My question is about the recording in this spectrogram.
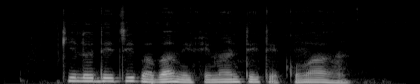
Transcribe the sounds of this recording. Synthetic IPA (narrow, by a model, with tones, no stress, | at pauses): ki˦lo˦de˦ti˦ba˨ba˨˦mĩ˧fi˧mãː˦n̩˦te˦tḛ˨kʰo˨˦wa˦ɾã˨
